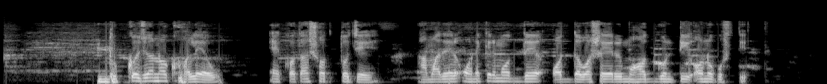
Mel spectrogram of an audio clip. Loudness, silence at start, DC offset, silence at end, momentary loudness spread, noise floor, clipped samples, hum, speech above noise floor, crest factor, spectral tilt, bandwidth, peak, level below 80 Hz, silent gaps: -14 LUFS; 0.05 s; under 0.1%; 0.75 s; 15 LU; -67 dBFS; under 0.1%; none; 53 dB; 14 dB; -5 dB/octave; 8.2 kHz; 0 dBFS; -44 dBFS; none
